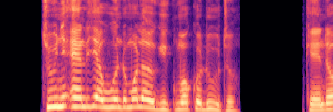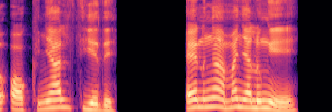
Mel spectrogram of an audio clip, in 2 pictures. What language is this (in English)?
Luo (Kenya and Tanzania)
